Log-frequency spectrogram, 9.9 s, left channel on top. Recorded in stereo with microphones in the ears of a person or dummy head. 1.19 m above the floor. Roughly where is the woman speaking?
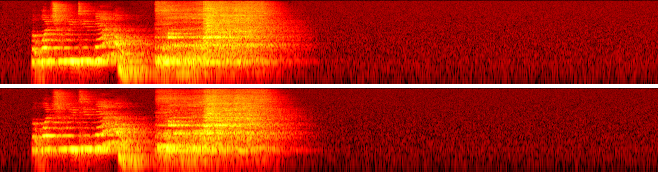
Left.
